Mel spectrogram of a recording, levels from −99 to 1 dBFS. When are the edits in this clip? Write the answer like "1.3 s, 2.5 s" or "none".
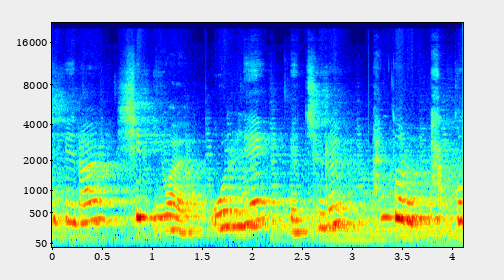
1.5 s, 3.1 s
